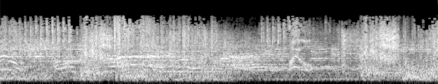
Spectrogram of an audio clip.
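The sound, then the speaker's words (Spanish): Explosion of a vehicle and a train wagon: a loud, continuous crashing roar of blast and debris with no clear breaks, sustained at full strength for the whole stretch. “Ahora explotan un vehículo y un vagón de tren.”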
